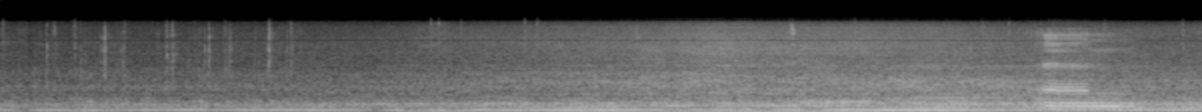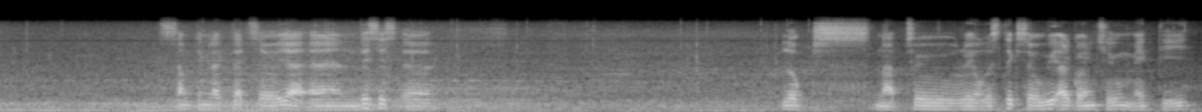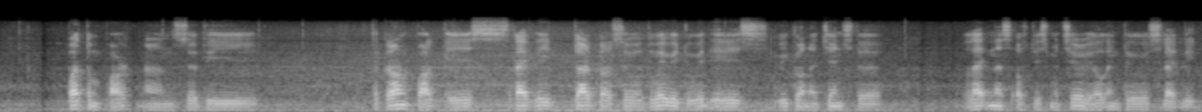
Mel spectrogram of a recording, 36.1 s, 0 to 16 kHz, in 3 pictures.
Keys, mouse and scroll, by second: 0.8 middle click, 1.3 alt+z, 2.3 alt+z, 2.9 alt+z, 8.3-9.4 middle drag, 10.2-11.3 middle drag, 12.7 a, 14.0 middle click, 16.4 middle click, 17.6-26.0 middle drag, 26.0-28.5 right drag, 28.5-31.5 middle drag, 31.5-33.9 drag.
